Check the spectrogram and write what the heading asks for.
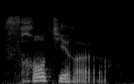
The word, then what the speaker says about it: francs-tireurs: Un franc-tireur, and then plural form, exactly the same rule, des francs-tireurs.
